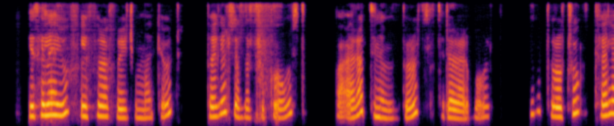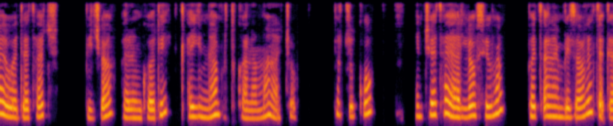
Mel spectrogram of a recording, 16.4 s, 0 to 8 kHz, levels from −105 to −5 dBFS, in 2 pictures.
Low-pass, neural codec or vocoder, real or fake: 7.2 kHz; codec, 16 kHz in and 24 kHz out, 2.2 kbps, FireRedTTS-2 codec; fake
